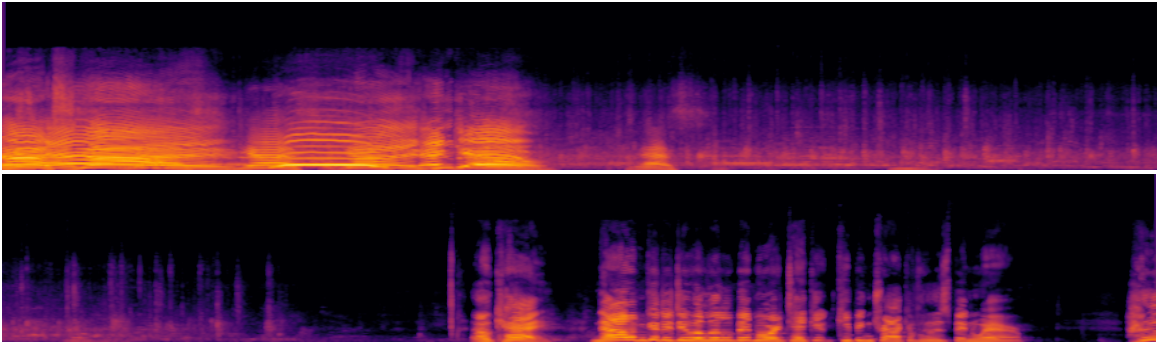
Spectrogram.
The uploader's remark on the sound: Perform in front of a LIVE audience in Minneapolis. At their Big Fun Weekend.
